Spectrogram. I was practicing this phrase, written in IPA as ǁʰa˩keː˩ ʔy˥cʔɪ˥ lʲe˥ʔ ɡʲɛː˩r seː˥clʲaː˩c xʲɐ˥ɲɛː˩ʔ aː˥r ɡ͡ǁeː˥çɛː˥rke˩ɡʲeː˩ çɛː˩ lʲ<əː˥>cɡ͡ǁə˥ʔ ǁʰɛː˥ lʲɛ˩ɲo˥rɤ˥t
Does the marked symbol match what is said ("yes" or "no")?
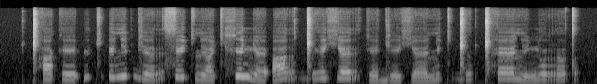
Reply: no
